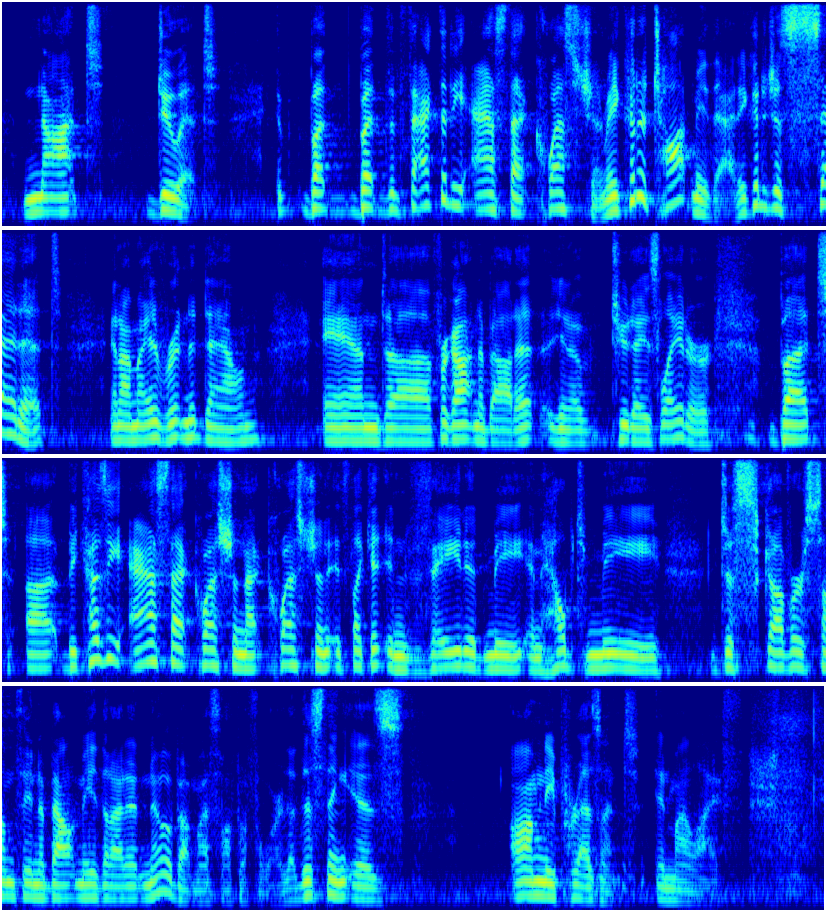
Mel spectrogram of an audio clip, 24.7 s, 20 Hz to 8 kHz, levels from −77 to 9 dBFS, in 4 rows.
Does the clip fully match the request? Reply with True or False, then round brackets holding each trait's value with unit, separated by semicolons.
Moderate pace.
True (190 wpm)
